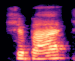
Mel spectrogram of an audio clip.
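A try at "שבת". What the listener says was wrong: no it's tricking you don't do it so fast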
